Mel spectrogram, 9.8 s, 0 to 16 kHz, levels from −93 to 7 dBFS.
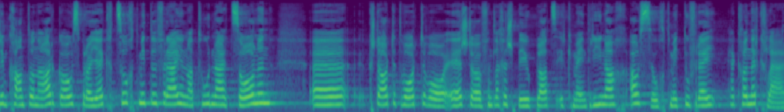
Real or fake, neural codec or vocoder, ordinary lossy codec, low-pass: real; none; none; 14.4 kHz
